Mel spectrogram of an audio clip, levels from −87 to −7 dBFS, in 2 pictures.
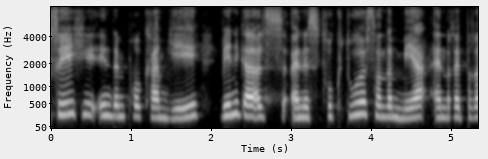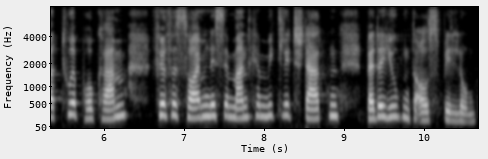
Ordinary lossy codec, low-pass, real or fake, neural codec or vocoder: none; none; fake; codec, 16 kHz, 4 kbps, X-Codec, HuBERT features, trained on LibriSpeech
